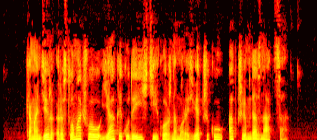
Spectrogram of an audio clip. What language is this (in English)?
Belarusian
